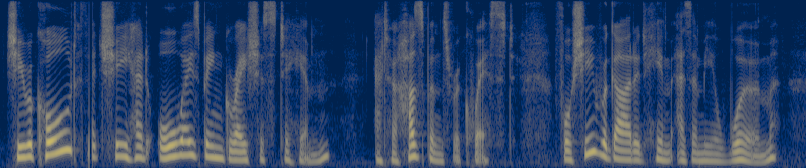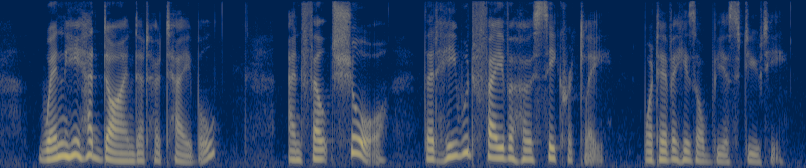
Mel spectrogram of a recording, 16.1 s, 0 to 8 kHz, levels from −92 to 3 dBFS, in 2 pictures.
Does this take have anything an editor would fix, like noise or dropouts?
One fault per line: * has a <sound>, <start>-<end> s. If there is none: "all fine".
* has a dropout, 0.9-0.9 s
